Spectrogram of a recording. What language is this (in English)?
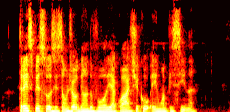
Portuguese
